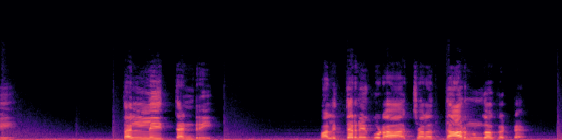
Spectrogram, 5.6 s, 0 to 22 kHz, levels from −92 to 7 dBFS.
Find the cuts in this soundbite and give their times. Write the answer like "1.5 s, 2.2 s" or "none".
none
